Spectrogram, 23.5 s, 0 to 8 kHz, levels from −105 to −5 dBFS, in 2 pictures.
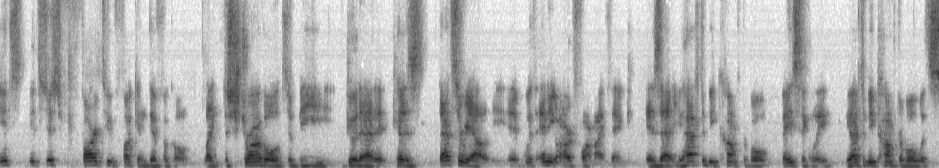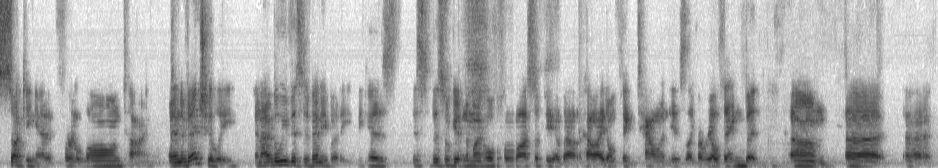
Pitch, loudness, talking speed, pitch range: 135 Hz, -27 LUFS, 200 wpm, 125-155 Hz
